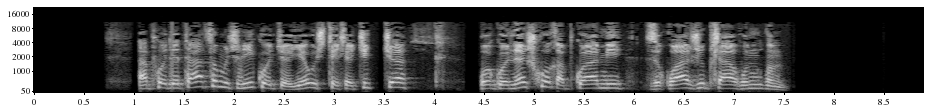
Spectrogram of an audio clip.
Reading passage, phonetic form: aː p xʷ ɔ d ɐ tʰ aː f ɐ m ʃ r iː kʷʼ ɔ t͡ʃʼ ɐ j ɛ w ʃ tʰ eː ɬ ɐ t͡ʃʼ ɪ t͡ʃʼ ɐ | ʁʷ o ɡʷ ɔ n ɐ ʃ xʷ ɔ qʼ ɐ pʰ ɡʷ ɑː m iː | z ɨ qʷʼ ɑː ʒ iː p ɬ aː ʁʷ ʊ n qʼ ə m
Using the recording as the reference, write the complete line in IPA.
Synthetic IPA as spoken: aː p xʷ ɔ d ɐ tʰ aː f ɐ m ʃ r iː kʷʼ ɔ t͡ʃʼ ɐ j ɛ w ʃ tʰ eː ɬ ɐ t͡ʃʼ ɪ t͡ʃʼ ɐ | ʁʷ ɔ ɡʷ ɔ n ɐ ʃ xʷ ɔ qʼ ɐ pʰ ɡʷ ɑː m iː | z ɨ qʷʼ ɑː ʒ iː p ɬ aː ʁʷ ʊ n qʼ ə m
